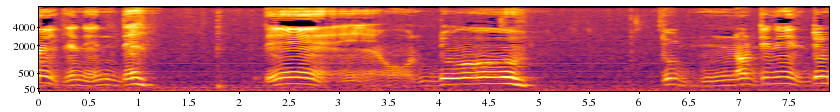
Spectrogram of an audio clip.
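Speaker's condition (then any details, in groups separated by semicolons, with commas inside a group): Cerebral palsy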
